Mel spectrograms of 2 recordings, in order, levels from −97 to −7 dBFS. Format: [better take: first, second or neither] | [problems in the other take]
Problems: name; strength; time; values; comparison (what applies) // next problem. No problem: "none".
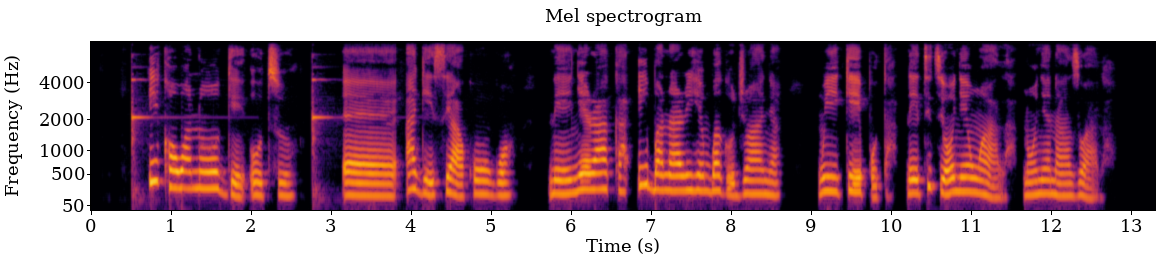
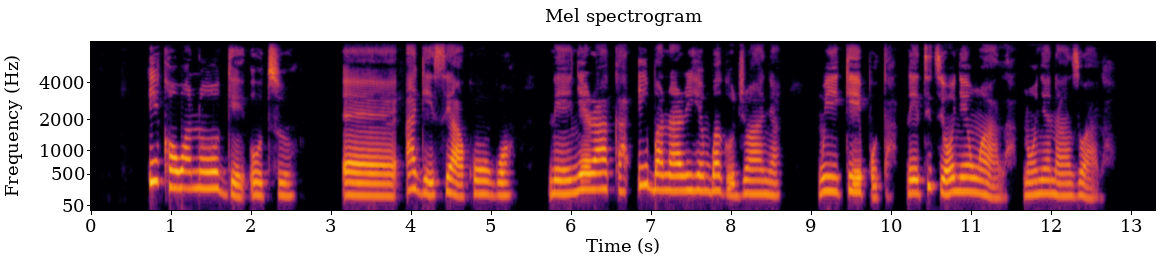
second | background sound (Piano); 15 dB below the speech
